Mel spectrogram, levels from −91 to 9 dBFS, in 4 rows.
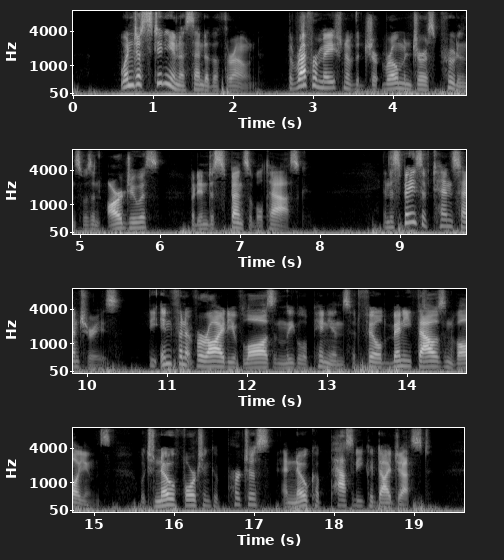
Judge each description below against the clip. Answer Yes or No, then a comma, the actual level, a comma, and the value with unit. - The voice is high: No, medium, 145 Hz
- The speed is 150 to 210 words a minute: No, average, 140 wpm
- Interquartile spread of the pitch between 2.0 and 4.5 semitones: No, average, 5.1 semitones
